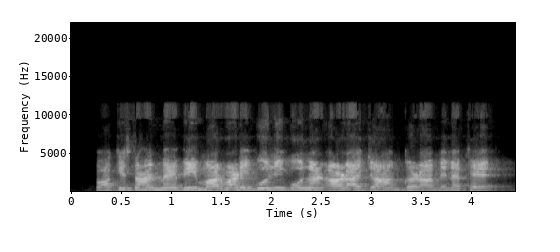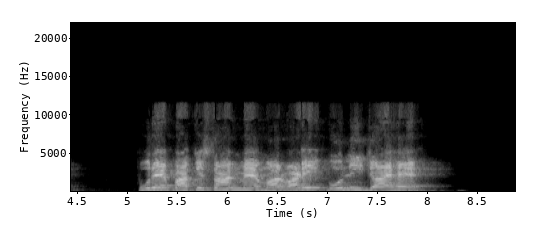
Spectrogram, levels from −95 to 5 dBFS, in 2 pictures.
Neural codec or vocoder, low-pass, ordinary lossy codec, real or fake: none; 10.8 kHz; Opus, 16 kbps; real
